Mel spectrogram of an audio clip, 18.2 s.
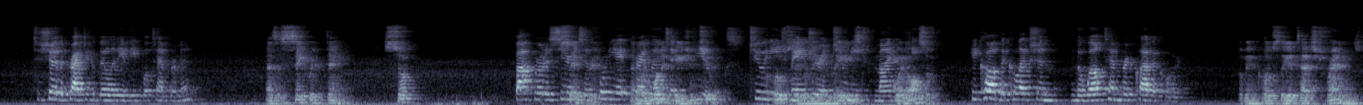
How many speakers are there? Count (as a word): two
